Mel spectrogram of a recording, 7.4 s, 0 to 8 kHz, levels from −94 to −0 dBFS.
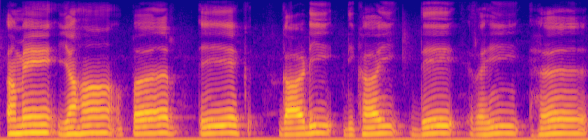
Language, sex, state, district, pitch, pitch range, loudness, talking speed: Hindi, male, Rajasthan, Jaipur, 150 Hz, 135-160 Hz, -15 LUFS, 75 wpm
